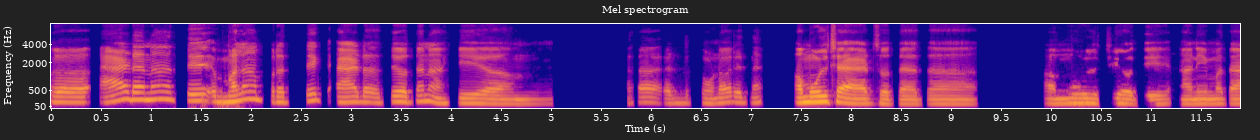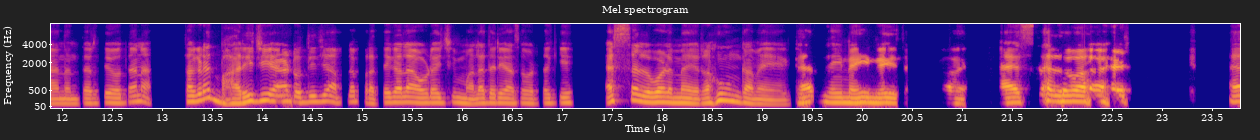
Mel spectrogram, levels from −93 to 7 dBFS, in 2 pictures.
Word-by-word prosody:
अ, - - -6 0.4
add 175 +10 0
आहे 215 - +4
ना, 215 +1 0 0.3
ते 180 - 0 0.3
मला 190 +9 +1 0.2
प्रत्येक 150 +6 -5 0.2
अ‍ॅड 150 +1 +1 0.2
ते 155 - -3
होतं 155 +1 -1
ना 160 -5 -2
की 125 0 -6
अं, 110 -2 -3 1.1
अ, - - -18
आता 135 -2 -7 0.2
तोंडावर 125 +4 -7
येत 140 - -5
नाही. 135 +1 -10 0.4
अमूलच्या 150 +1 +5
अ‍ॅड्स 115 0 -1
होत्या 110 -1 -4
अ, 105 0 -7 0.8
अमूलची 120 +1 -3
होती 110 0 -5 0.2
आणि 110 +1 -2
मग 115 +1 -4
त्यानंतर 115 +1 -4
ते 135 - -2
होत 125 +1 -3
ना 160 -2 -4 0.4
सगळ्यात 185 +10 +2
भारी 125 +7 +3
जी 190 0 +3
अ‍ॅड 165 -1 +1
होती 145 +2 -1
जी 165 - -3
आपल्या 150 +4 -8
प्रत्येकाला 140 +5 0
आवडायची 135 0 -2
मला 115 +2 -1
तरी 130 0 -2
असं 125 +1 -7
वाटतं 120 +1 -6
की 135 0 -3 0.4
एस्सल 185 -2 +2
वर्ल्ड 145 -2 +4
में 125 -3 +2
रहूंगा 140 +1 +1
मैं 100 -3 -4
घर 135 +3 +5 0.2
नही 135 0 +2
नही 135 0 +6
जाउंगा 125 0 -8
मै 115 - -2 0.5
एस्सल 160 +5 +3
वर्ल्ड, 160 0 +8 1.0
एस्सल 160 +1 +6
135 Hz, 145 wpm, -19 LUFS, 115-150 Hz, 1.1 s, वर्ल्ड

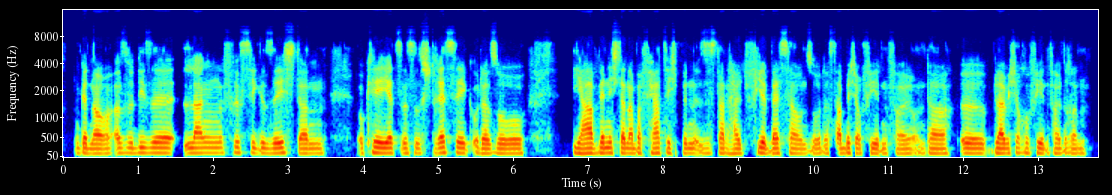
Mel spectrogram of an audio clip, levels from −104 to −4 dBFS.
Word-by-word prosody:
Genau. 115 -2 +2
Also, 125 +1 -2
diese 130 0 +2
langfristige 130 0 -1
Sicht 125 +2 0
dann: 120 0 0 0.4
„Okay, 130 +1 +3
jetzt 125 0 +4
ist 120 0 -4
es 120 -1 -4
stressig 130 -1 0
oder 120 -1 +2
so“, 115 -1 +1 0.6
ja, 125 -1 +3
wenn 130 0 +5
ich 130 0 -1
dann 120 - +4
aber 120 0 +1
fertig 125 +1 -3
bin, 120 0 -1
ist 120 - -5
es 120 +1 -10
dann 120 -2 -1
halt 115 0 -1
viel 130 -2 +3
besser 120 0 0
und 115 0 -4
so. 115 0 -3
Das 115 -1 -7
habe 120 +1 +2
ich 125 0 -3
auf 115 +1 -5
jeden 115 -1 0
Fall 115 -1 -4
und 120 - -8
da, 115 0 0
äh, 120 -1 +2
bleibe 120 -2 +3
ich 120 - -6
auch 125 - -6
auf 125 0 -6
jeden 125 0 +2
Fall 120 -1 -3
dran. 115 0 -5
120 Hz, 190 wpm, -22 LUFS, 115-130 Hz, 0.6 s, wenn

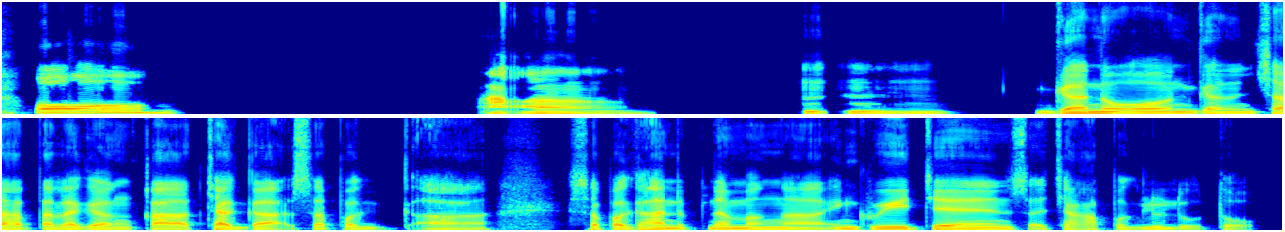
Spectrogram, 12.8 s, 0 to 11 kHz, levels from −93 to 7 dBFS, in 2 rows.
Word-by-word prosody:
Oo. 180 - +3 1.5
Oo. 125 -3 +1 0.9
Mm, 140 -3 -4 0.4
ganoon, 135 +2 +4
gano'n 125 0 -2
siya 125 -1 +2
talagang 120 -1 -1
katiyaga 110 0 +1
sa 115 - -3
pag 110 -3 -5 0.2
ah, 100 -2 -4 0.4
sa - - -3
paghanap 105 -1 +1
ng 105 0 +2
mga 100 0 -2 0.2
ingredients, 110 -1 +1
at 85 - -5
saka 95 +1 -3
pagluluto. 95 -5 -7
115 Hz, 90 wpm, -25 LUFS, 105-130 Hz, 1.5 s, ganoon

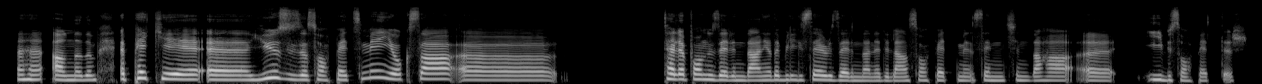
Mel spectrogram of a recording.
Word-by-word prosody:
Hı 225 - -1
hı, 225 0 +1
anladım. 205 0 +2 0.2
E, - - +6
peki, 290 -1 +2 0.4
eee, 210 -1 +5
yüz 275 +4 +3
yüze 215 -2 0
sohbet 210 +1 -4
mi 310 +1 -1
yoksa, 240 +1 0 0.2
aaa 200 -3 -2 1.1
telefon 235 -2 +4
üzerinden 195 -3 0
ya 200 - -4
da 205 -1 -1
bilgisayar 205 +1 -1
üzerinden 180 -3 -2
edilen 175 0 -4
sohbet 185 0 -7
mi 180 -1 -7
senin 185 -2 -6
için 185 0 -10
daha, 185 0 -3 0.2
ııı, 180 -1 -3 0.3
iyi 215 -1 -3
bir - - -4
sohbettir? 175 -2 -10
205 Hz, 135 wpm, -23 LUFS, 185-220 Hz, 1.1 s, E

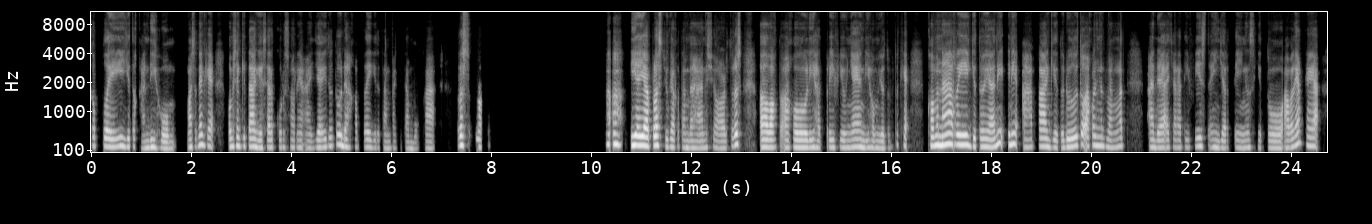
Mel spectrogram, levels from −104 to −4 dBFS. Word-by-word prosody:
ke-play 195 -1 0
gitu 185 0 -4
kan, 150 +2 -9
di 175 - +3
home. 150 -3 -3 0.2
Maksudnya 185 +6 -1
kayak, 200 -4 -4 0.2
kalau 180 - -3
misalnya 200 -1 -1
kita 190 - -1 0.2
geser 170 +1 -2
kursornya 170 0 -11
aja 160 +2 -4
itu 180 +3 -5
tuh 230 -1 +3
udah 180 -3 -2
ke-play, 175 0 -7
gitu, 160 - -13
tanpa 155 0 -13
kita 150 -1 -15
buka. 145 +1 -10 0.5
Terus 220 0 +2
wak 180 -1 -4 2.5
Heeh. 240 0 +4 0.3
Iya 225 - +11
iya, 210 -1 +11
plus 215 +2 +5
juga 180 0 -3
ketambahan 160 -2 -6
Shorts. 155 -2 -7
Terus, 235 +4 +3 0.4
eee, 175 0 +6
waktu 175 0 0
aku 170 +1 -3 0.3
lihat 170 -2 -3
preview-nya 170 +1 -3
yang - - +2
di 165 - -6
home 160 -1 -6
YouTube 155 +2 -7
tuh 230 - -18
kayak, - - -5 0.3
"Kok 205 0 +1
menarik?" 230 -1 +7
Gitu 190 0 -1
ya, 180 +2 +2
"ini 265 +1 0
ini, 245 +1 +3
apa?" 180 +2 -2
gitu. 165 -1 -6
Dulu 185 +3 +3
tuh, 225 +2 +1
aku 220 - 0
ingat 205 -1 -1
banget, 180 +2 -6 0.5
ada 165 -1 -2
acara 170 -1 -10
TV 175 +3 -6
Stranger 170 -4 -6
Things 165 +1 -8
gitu. 155 -1 -5
Awalnya 180 +11 -1
kayak 200 -3 -2
175 Hz, 155 wpm, -23 LUFS, 165-195 Hz, 2.5 s, Iya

